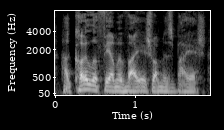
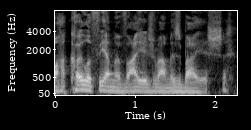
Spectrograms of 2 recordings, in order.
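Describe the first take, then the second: First: Said in the usual way. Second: Laughing. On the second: Real, not acted. Teacher quoting the saying while still laughing at the joke. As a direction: quote chuckled out mid-laugh.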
